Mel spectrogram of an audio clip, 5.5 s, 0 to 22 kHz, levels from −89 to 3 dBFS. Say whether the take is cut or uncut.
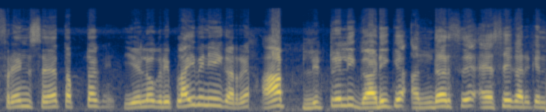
cut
